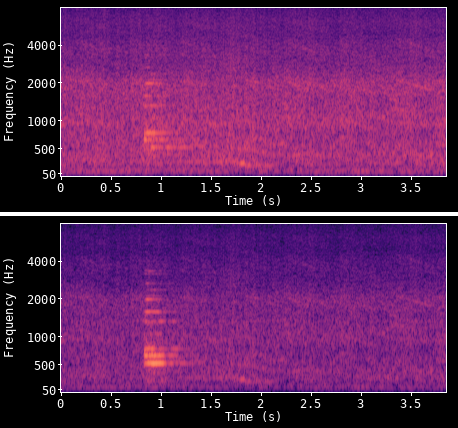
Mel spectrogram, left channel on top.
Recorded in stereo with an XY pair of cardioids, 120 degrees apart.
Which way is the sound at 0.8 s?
35° left.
